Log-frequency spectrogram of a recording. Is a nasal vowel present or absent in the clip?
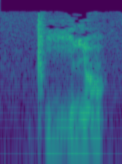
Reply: present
